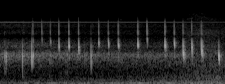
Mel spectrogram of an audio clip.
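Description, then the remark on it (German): Rapid series of short clicking pops from a bat detector that makes the ultrasonic echolocation calls of bats, above 20 kilohertz, audible at Melaten: about a dozen evenly spaced ticks speeding slightly, over a steady faint hiss and a thin high whine. “Dabei hat er dann einen Fledermausdetektor, der ihre Ultraschallsignale hörbar macht.”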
